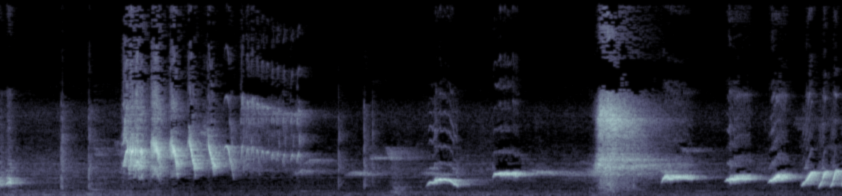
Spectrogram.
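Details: Fighter-style white-rumped shama with rich fill: a rapid high descending series of notes, then separate fluty whistled phrases rising and falling, with one harsh noisy burst.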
